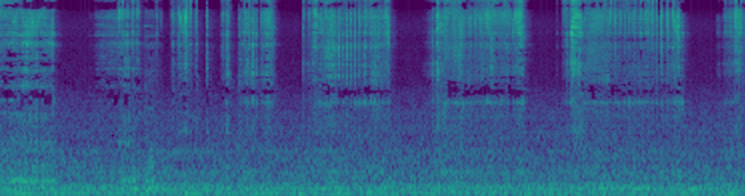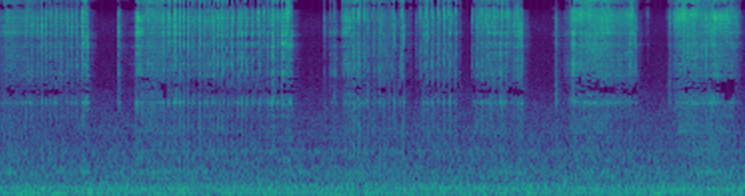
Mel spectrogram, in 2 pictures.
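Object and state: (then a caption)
Metal rafter square scratched with nails. Long fingernails scrape and scratch across a thin, solid, gray triangular metal rafter square with engraved scales, held against a table edge. The result is a steady, rasping, file-like scratching with a low rumble underneath and brief pauses between strokes.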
